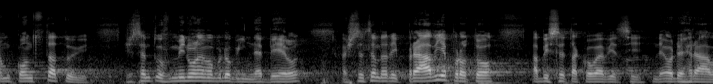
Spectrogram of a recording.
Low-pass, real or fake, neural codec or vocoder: 14.4 kHz; real; none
